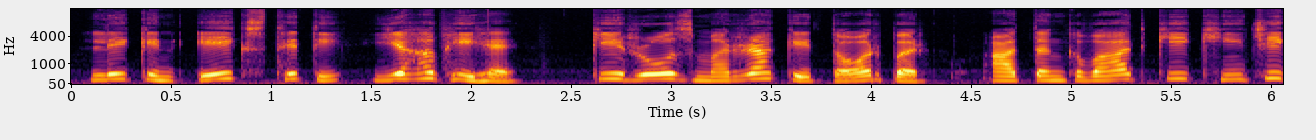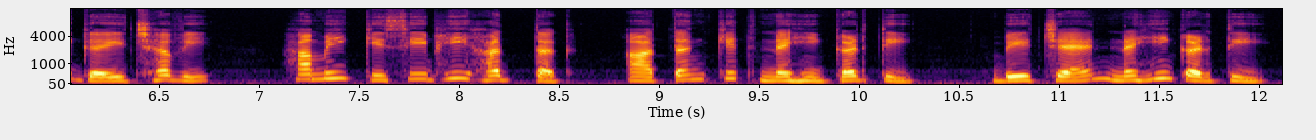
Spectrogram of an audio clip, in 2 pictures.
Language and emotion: Hindi, neutral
